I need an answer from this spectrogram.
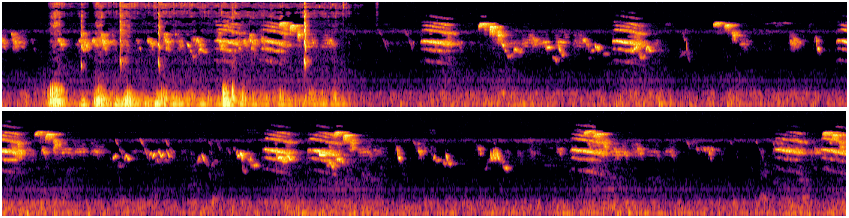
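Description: Faint short, high bird chirps in quick clusters, repeating every second or two. A few low thumps sound in the first four seconds.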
